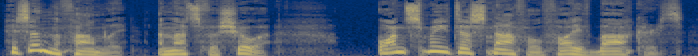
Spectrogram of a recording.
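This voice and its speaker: A jittery, servile male informant from an audiobook, pitched up high and swooping all over as he pleads and fawns, as a man puts him on. The voice carries a husky, breathy edge. The sound is dry and close. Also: wildly swooping pitch, normal speed, fairly bright tone, no echo, heavily acted. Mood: eager. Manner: pleading, servile, higher put-on voice. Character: nervous sweating male street informant, wheedling.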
